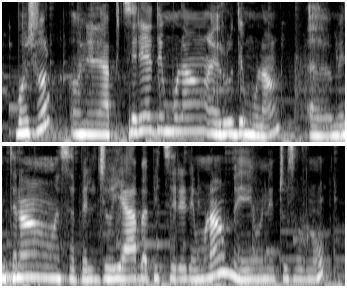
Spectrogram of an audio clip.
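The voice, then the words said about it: Slight Italian accent in French. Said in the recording (French): “Avec son petit accent italien qui nous fait fondre nous les Français”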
